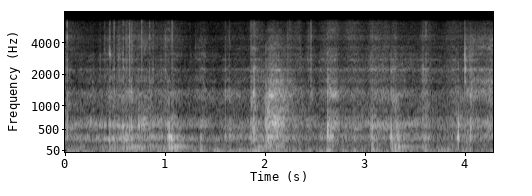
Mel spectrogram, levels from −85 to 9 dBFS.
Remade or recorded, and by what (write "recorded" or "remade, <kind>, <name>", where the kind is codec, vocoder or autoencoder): remade, codec, SNAC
